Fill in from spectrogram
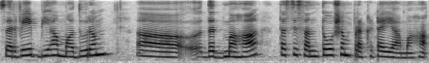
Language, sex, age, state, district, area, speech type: Sanskrit, female, 30-45, Tamil Nadu, Coimbatore, rural, spontaneous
